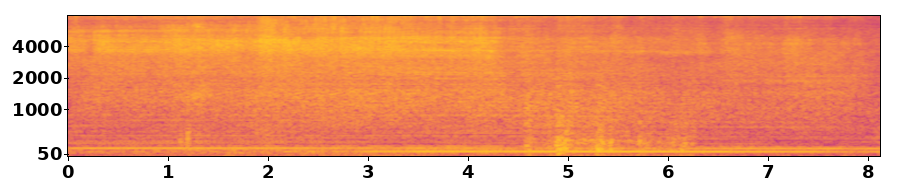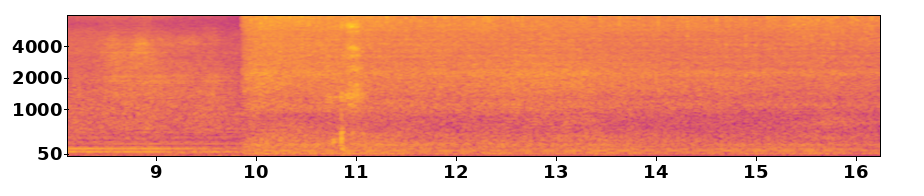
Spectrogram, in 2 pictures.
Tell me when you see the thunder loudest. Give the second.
5 s.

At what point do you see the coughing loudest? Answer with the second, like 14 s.
11 s.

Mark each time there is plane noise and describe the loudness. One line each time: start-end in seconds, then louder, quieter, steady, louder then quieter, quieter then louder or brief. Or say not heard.
0.0-16.1 quieter.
